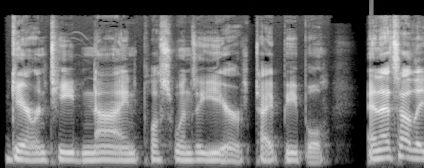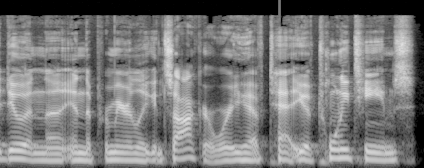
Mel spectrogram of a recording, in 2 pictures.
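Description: A man's voice: medium pitch, steady tone, fast talker. A man with a stuffy, congested nose and a mild sore throat, hosting a casual sports podcast in a rambling, conversational way. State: mildly sick with a sore throat. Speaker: podcast host.

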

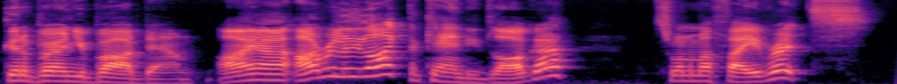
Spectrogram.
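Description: A man's voice: huge pitch swings, fast talker, a bit bright. A man doing a sneering gang boss. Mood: taunting. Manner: mocking, high-pitched sneer. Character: menacing male gang leader, sly and taunting.

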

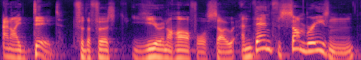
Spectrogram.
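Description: Chatty podcast host in a home office. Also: male voice, lowish voice, normal speed. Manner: animated, chatty, many restarts. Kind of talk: casual interview chat. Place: home office full of books.

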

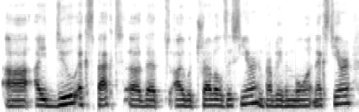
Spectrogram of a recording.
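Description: A man from Ukraine with a Ukrainian accent, a sales executive speaking as an interview guest, halting with many fillers and restarts. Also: medium pitch, dark tone. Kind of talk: interview conversation.

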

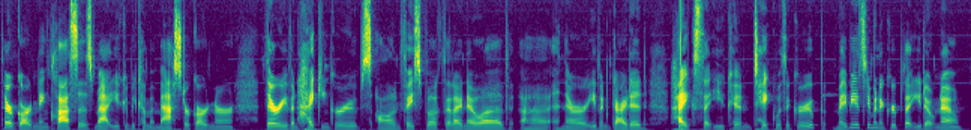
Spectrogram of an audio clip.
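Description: A woman from Florida hosting a podcast, giving chatty, encouraging advice in a relaxed conversational way. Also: fairly low pitch, normal speed, clear, resonant tone, dry recording. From Tampa, Florida. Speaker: podcast host. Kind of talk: casual advice talk.

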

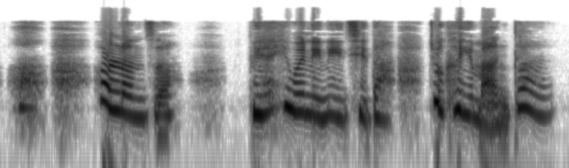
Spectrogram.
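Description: A woman's voice: sits high, very animated, a little slow, dry recording, full character voice. A woman voicing a domineering young bride who talks down with scorn and shrieks in anger. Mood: shrieking.

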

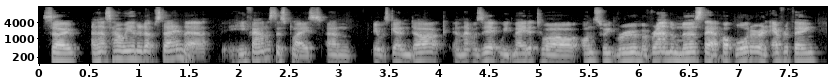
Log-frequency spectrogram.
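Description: A man's voice: on the high side, fast, few pauses. A man hosting a travel podcast, telling stories casually and animatedly, acting out what people said. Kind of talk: casual chatty travel storytelling.

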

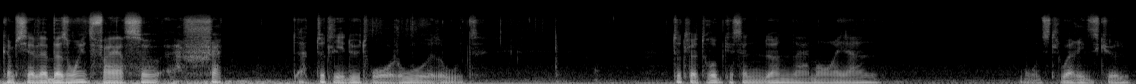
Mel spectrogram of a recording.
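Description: A man's voice: a bass voice, steady tone, unhurried, long pauses, warm tone, a little hiss or hum. A man with a Quebec French accent talks in a casual, rambling monologue from his car, ranting sardonically with many fillers and restarts. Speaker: podcast host. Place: in a car while driving.

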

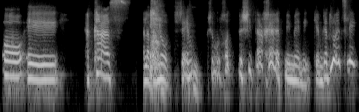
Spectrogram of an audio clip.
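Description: A woman's voice: expressive, a little mellow, breathy edge, no echo. A middle-aged woman giving an emotional religious talk to an audience, acting out dialogues as she speaks. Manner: impassioned, acts out dialogues with swinging pitch.

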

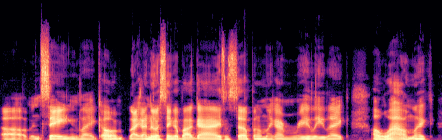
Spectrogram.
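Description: A man's voice: low voice, fairly quick, a bit bright, no room sound, studio quality. A young man, a singer-songwriter guest, chatting casually in an interview and filling his talk with "like" and "you know". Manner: rambling, full of "like" and "you know" fillers.

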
